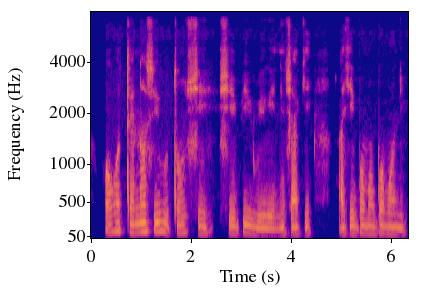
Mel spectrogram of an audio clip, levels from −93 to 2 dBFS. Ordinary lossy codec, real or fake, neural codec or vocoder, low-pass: none; real; none; 7.2 kHz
